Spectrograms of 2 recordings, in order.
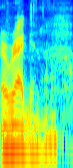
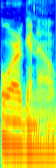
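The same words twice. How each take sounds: First: The word is said in the usual standard way. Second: The start sounds like the local way of saying Oregon. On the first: The product is made outside the country. "then you go with the straight oregano" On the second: The product is made in Oregon. "if they make it on in Oregon, then you have to pronounce it oregano"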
